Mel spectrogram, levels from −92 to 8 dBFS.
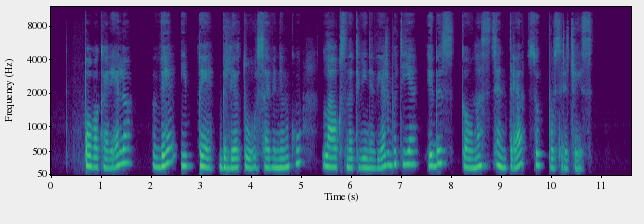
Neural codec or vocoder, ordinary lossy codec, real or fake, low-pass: autoencoder, 48 kHz, 32 numbers a frame, DAC-VAE, trained on Japanese speech; AAC, 32 kbps; fake; 10.8 kHz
